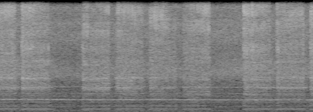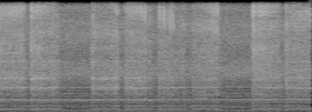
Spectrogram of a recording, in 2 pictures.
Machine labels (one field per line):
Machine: slide rail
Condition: abnormal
